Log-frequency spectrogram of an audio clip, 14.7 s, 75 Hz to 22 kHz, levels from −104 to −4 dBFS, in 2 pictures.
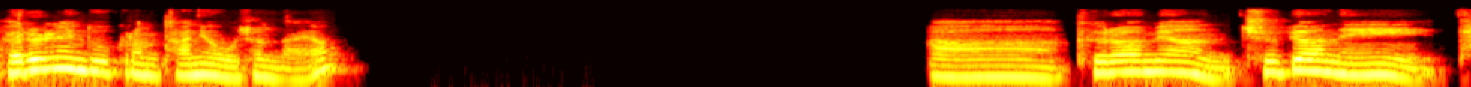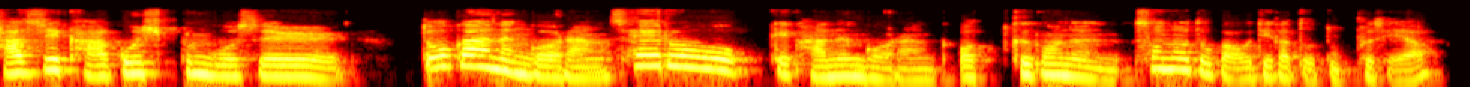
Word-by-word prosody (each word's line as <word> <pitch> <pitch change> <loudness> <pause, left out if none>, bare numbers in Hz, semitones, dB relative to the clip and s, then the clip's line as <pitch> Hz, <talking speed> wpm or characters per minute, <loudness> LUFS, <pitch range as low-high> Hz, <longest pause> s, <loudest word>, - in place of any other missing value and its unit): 베를린도 230 0 +6
그럼 180 -5 -2
다녀오셨나요? 160 - -2 2.9
아. 155 -2 -3
그러면 205 -6 +1
주변에 190 - +2
다시 200 +5 +3
가고 165 +1 0
싶은 195 -1 -1
곳을 155 -3 -1 0.4
또 290 +2 +3
가는 280 - +6
거랑 155 -2 -3
새롭게 270 - +2
가는 155 +1 -3
거랑 125 -3 -8
엇 150 0 -6
그거는 160 -9 -2
선호도가 240 - -1
어디가 140 +2 -6
더 - - -11
높으세요? - - -9
175 Hz, 225 characters per minute, -22 LUFS, 155-215 Hz, 2.9 s, 베를린도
